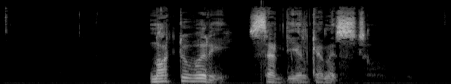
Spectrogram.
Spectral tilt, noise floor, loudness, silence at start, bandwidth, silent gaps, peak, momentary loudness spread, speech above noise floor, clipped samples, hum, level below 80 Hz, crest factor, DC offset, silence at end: 0 dB/octave; -72 dBFS; -17 LUFS; 1.5 s; 16.5 kHz; none; 0 dBFS; 15 LU; 53 dB; under 0.1%; none; -64 dBFS; 22 dB; under 0.1%; 0.85 s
